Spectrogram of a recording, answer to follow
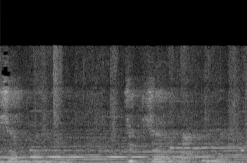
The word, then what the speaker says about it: Jambhala: ngũ tính thần tài, phát âm là Jambala, dịch ra là ngũ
